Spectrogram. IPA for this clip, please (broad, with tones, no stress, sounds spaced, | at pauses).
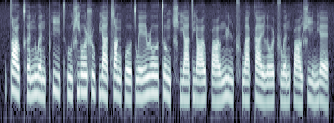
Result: t̪ ɑ˥˨ ʊ̯ kʰ ə˨˦ n w ə˨˩ n pʰ i˥˨ t̪ʰ u˨˩ ɕ j o˦ ʊ̯ ʂ u˥˨ p j ä˥˨ t͡s ɑ˥˨ ŋ p o˨˩ ʊ̯ t̪ w e˨˦ ɪ̯ ɻ o˦ ʊ̯ t̪ ʊ˥˨ ŋ t͡ɕʰ j ä˨˦ t̪ j ɑ˨˦ ʊ̯ p ɑ˨˦ ʊ̯ n̪ y˥˨ n ʈ͡ʂʰ w ä˨˦ k a˥˨ ɪ̯ l o˨˦ ʊ̯ ʈ͡ʂ w ə˨˦ n p ɑ˨˩ ʊ̯ ɕ i˥˨ n̪ j ɛ˥˨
